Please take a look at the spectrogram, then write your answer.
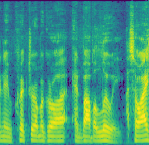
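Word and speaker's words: Baba Looey: going to get a baba Buie I was pronouncing it incorrectly and they were like what are you going to get I'm like I'm going to get a baba buoy so you know most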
